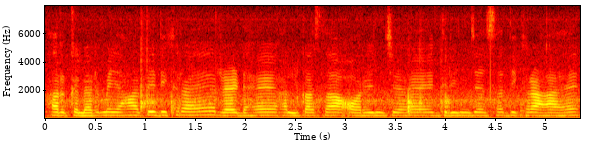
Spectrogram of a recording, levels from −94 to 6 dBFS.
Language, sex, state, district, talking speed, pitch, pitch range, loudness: Hindi, male, Chhattisgarh, Raipur, 210 wpm, 215 Hz, 210-220 Hz, -20 LUFS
